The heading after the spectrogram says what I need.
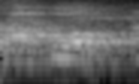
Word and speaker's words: rapport: Rapport. The P is silent.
